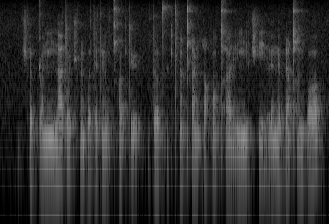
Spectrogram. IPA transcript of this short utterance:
t͡ʃʰəpʈɔn ĩ nato t͡ʃʰə̃pɤtətə̃r qʰaʈtʏ | tɤt̪ʰɨʈtʰĩ qʰiŋqiqɛ̃ qʼɨ rĩrt͡ʃʰi rənə piqʼə̃npɔ

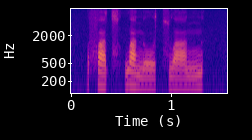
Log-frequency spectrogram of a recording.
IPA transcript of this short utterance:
fä˥˧t͡sʰwa˥˩no˨˩ʊ̯ t͡swa˧˥n

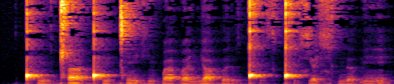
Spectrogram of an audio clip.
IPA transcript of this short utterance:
ǃʰẽrǁa ǃʰeǀẽçə̃ k͡paɓaɲa pɜrǃʰə̰sǃʰə̰ ɕæɕə̰ nɜɓẽ

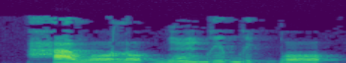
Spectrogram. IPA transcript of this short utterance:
ha˨wo˨lo˨ ɡ͡bũ˨˦bi˦bi˦˨ɡ͡bo˧

